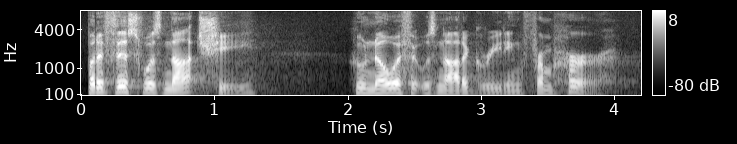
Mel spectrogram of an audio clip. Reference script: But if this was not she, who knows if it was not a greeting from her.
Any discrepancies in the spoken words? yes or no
yes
